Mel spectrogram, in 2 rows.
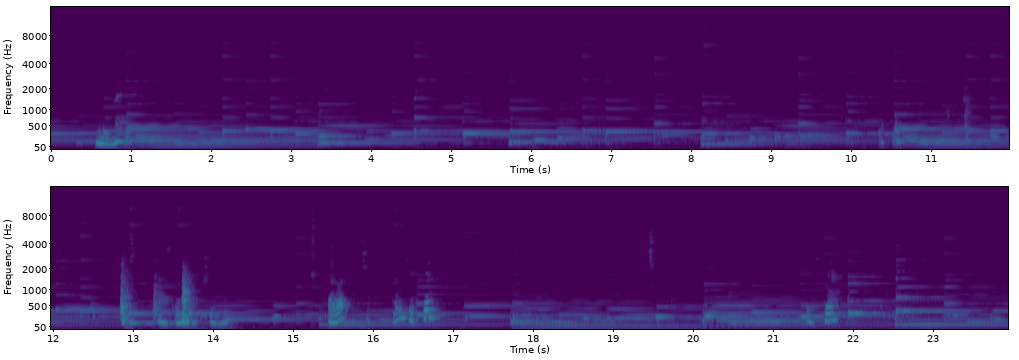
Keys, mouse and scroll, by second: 4.7 ctrl+z, 6.8 ctrl+z.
